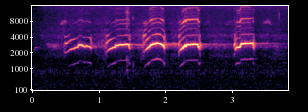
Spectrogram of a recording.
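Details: Eurasian nuthatch, a common songbird of forests, parks and gardens, gives five loud, clear, whistled notes, each rising then levelling off. They come in a loose series about half a second to a second apart over a faint, steady background hiss.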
